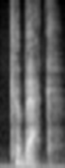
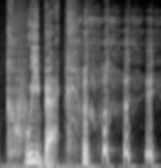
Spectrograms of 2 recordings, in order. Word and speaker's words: Quebec: matthieu right out of the gate y'all it's pronounced quebec not quebec technically quebec is one of the ten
